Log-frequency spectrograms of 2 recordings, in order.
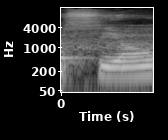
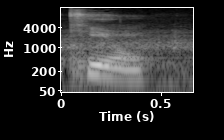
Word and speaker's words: Kion: É que eu pronunciava Sion, mas a pronúncia certa é Kion, que eu vi num vídeo mais à frente.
